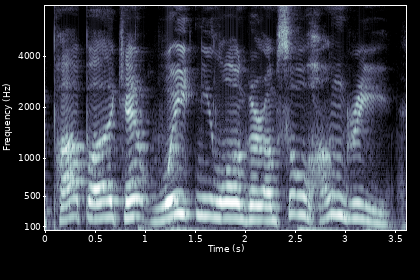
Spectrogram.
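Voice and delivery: put-on high, whiny hungry child voice; Anya. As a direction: plead like an impatient little kid, drawing out the end. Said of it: "you have Anya coming up and going".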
